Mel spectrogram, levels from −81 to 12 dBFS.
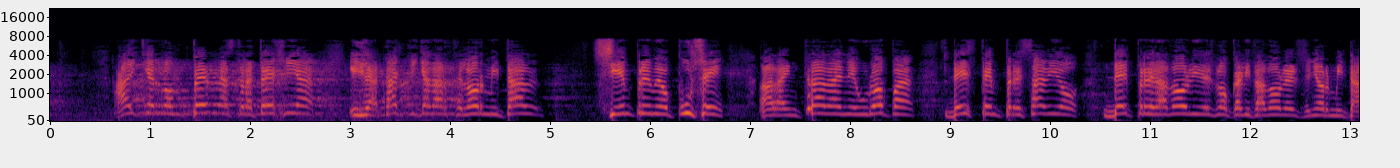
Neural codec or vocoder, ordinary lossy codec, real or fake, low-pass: none; none; real; 7.2 kHz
